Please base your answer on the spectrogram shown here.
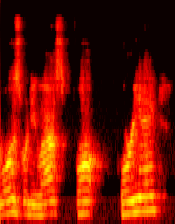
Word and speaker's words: Poirier: when he last fought pourier foie i keep pronouncing the r i took spanish in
